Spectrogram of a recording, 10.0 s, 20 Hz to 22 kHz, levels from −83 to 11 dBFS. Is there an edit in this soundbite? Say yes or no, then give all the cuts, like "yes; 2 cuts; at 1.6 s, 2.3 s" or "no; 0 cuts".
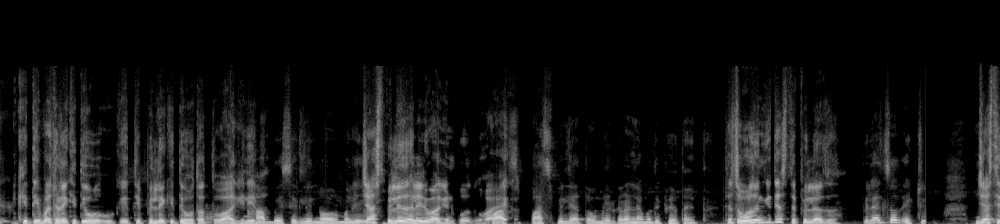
yes; 3 cuts; at 3.6 s, 7.1 s, 9.2 s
